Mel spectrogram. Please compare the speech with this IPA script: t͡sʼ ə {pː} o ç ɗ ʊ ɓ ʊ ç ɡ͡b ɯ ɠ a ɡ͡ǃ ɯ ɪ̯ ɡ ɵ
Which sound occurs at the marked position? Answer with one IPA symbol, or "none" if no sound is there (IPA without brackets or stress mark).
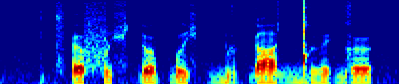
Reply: f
